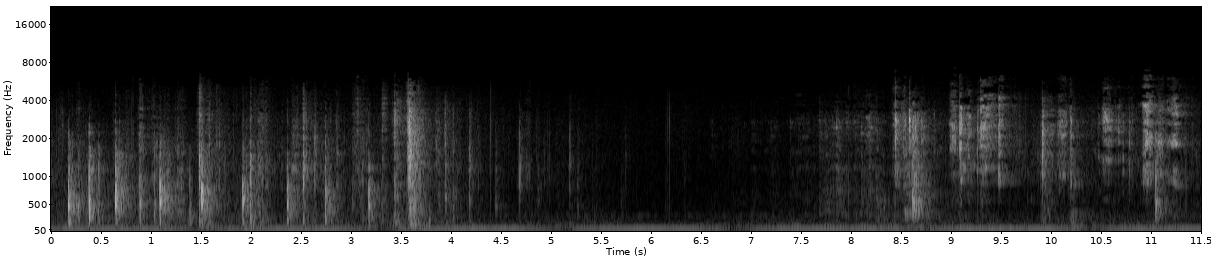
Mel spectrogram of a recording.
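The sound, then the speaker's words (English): Dishes and cutlery clatter and clink in quick, uneven bursts, loud at first, then a quieter lull before the rattling picks up again, all over a steady low hum. “Look, I got dishes to do and this joint to clean up.”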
